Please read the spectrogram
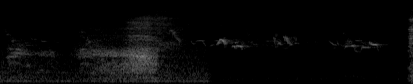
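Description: A soft rushing hiss that swells and then cuts off suddenly about two seconds in, followed by faint birds chirping in short repeated calls.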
